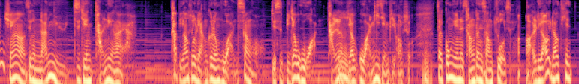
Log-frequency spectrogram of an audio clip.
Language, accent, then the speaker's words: Chinese; China; 你知道吗？我是从中国来的，对不对？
